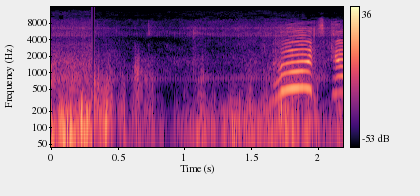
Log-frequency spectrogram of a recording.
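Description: Two short, clear animal calls near the end, the first arching up and then down in pitch, the second falling, after wind rumbling on the microphone at the start.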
